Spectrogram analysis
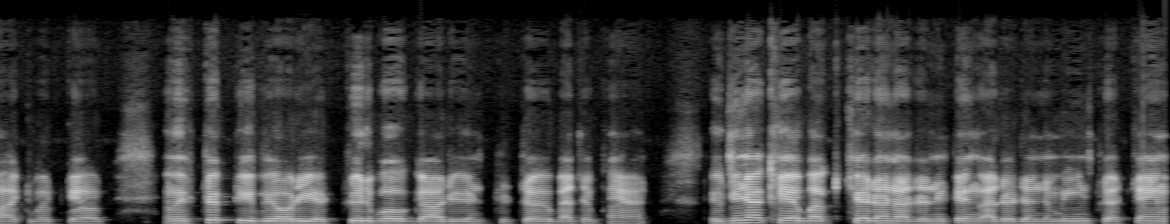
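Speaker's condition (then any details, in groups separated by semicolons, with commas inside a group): Cerebral palsy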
